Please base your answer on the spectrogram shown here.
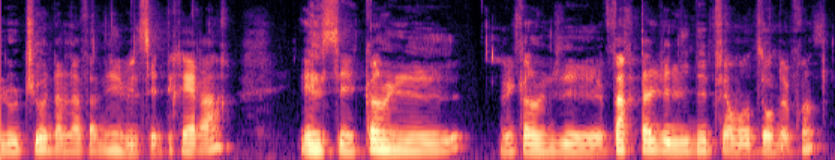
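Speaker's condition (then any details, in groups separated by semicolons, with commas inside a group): Dystonia; affects motor control and speech, since birth; articulation difficulties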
